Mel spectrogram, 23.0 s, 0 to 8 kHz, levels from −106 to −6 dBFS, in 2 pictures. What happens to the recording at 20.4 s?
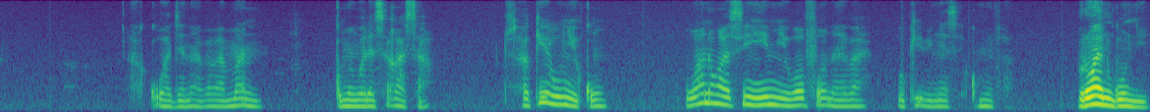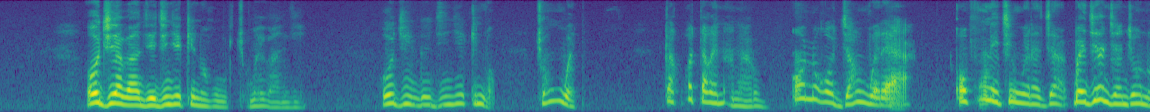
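At 20.4 s the speech continues intact, with no dropout, click, distortion or other fault at that moment.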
